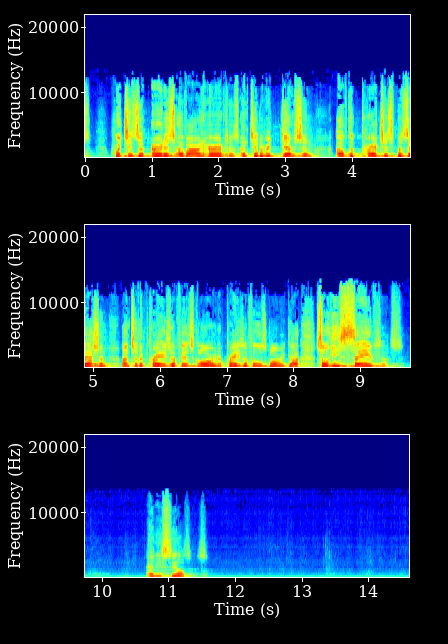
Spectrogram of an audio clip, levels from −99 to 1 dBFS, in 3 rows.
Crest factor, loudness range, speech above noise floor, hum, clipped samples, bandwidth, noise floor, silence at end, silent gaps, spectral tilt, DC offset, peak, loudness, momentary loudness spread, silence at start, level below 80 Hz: 16 dB; 11 LU; 41 dB; 60 Hz at -45 dBFS; under 0.1%; 13.5 kHz; -57 dBFS; 3.05 s; none; -4 dB/octave; under 0.1%; -2 dBFS; -17 LUFS; 9 LU; 0 s; -50 dBFS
